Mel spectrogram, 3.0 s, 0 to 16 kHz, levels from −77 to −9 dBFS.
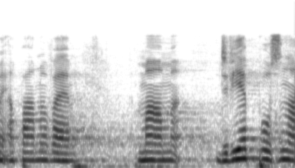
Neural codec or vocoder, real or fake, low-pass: none; real; 7.2 kHz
